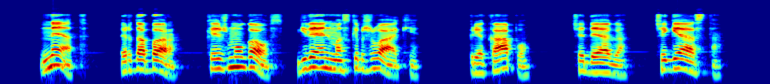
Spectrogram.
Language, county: Lithuanian, Marijampolė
